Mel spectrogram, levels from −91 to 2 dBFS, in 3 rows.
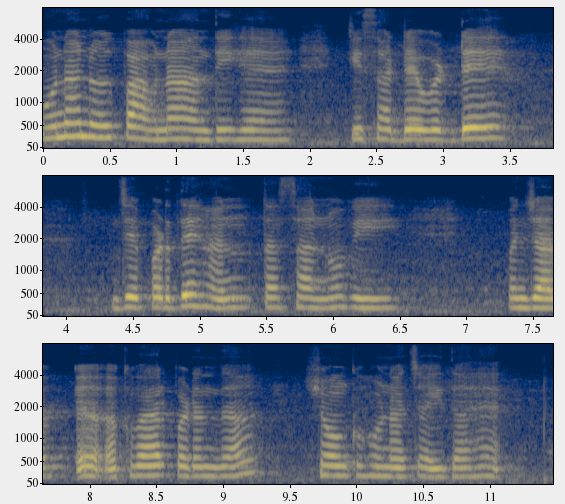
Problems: none marked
